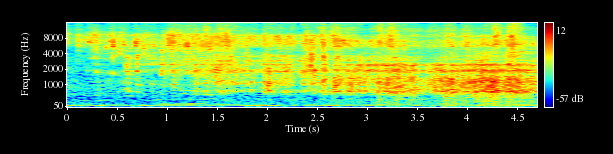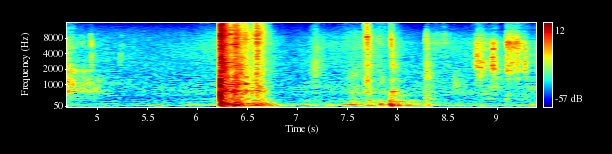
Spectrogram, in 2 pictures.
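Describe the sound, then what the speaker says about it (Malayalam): Cooled boiled water splashes and trickles steadily into a jar of brindle berries for wine for several seconds, then a sharp glassy knock rings out, followed by quieter clinks and small pours. "രണ്ട് കപ്പ് വെള്ളം തിളപ്പിച്ച് അത് ചൂടാറിയിട്ടുള്ള വെള്ളം നമുക്ക് ഇതിലേക്ക് ഒഴിക്കാം"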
